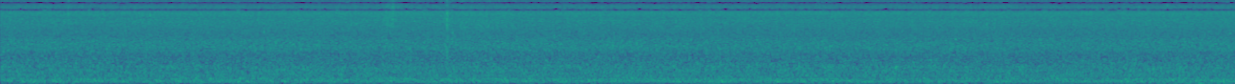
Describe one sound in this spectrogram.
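A stream rushes steadily nearby.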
